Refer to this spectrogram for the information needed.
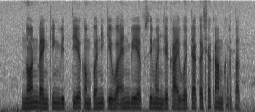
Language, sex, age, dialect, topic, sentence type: Marathi, male, 18-24, Standard Marathi, banking, question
